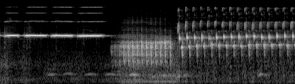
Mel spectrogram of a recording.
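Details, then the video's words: Blue Spanish Timbrado canary singing: steady pure whistled notes in four even bursts, then a harsh buzzy rattle, then a rapid bright metallic trill of quickly repeated notes. "Blue Spanish Timbrado Canary"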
